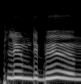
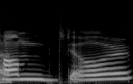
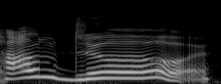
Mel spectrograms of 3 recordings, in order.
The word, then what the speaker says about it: Palme d'Or: Palme d'Or. Yeah. Door. Whatever the fuck it's called. Palme d'Or. Yeah. I was just in France, so that's how you say it.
